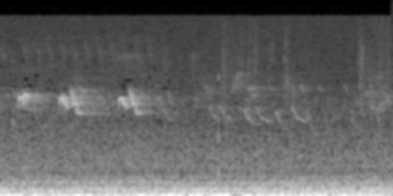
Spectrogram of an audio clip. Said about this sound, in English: in the moments of silence that occur throughout this episode, you will probably hear the birds in the background.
